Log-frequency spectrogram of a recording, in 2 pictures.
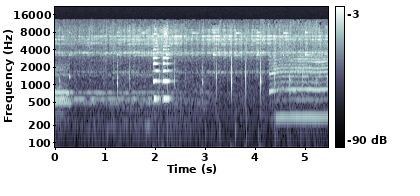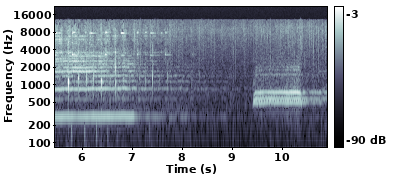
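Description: Cartoon film score: held orchestral notes over a run of light clip-clop clicks for a trotting carriage horse, with two sharp strikes about two seconds in. A long low note is held from about four seconds in to seven seconds in. It then fades almost away before the music returns near the end.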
